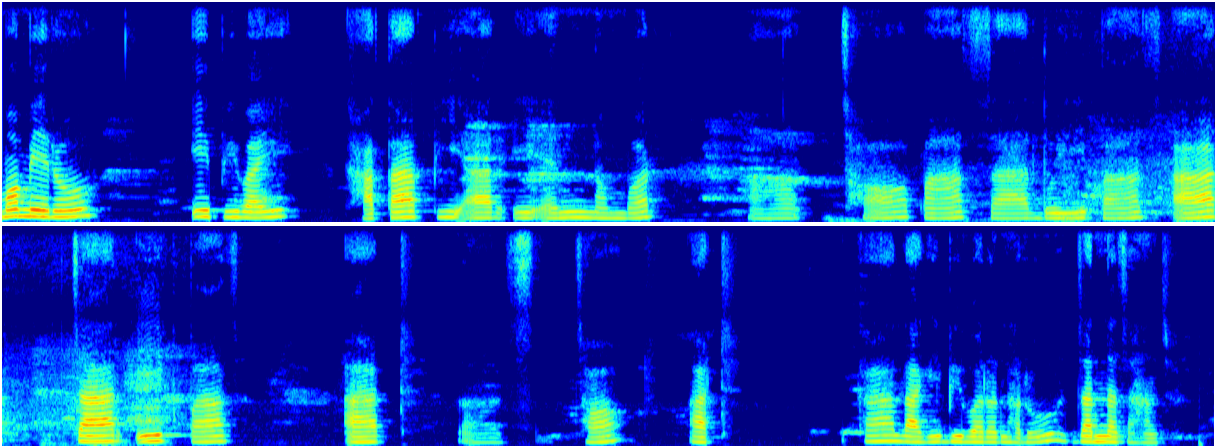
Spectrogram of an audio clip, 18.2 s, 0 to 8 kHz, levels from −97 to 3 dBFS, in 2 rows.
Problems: constant background noise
